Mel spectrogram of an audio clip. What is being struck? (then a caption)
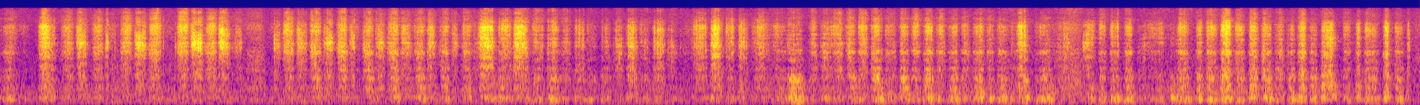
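Drawing paper sheet and metal dip pen nib. A metal dip pen nib scratches hatching onto a large flat sheet of white drawing paper. Quick, dense, bright scratchy strokes run almost without pause for the whole clip, with a few louder, sharper scrapes standing out from the steady rasp.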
